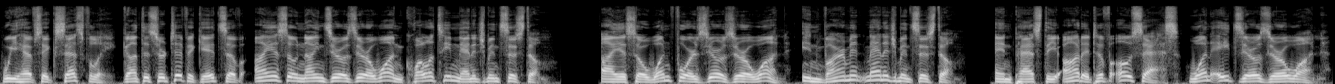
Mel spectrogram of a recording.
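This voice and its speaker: A man narrates a company promo in a dry, close voice-over. His pitch moves in a lively way, rising and falling through each phrase. He reads long lists at a steady, measured cadence. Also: dry recording. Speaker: corporate video narrator. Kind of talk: scripted narration.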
